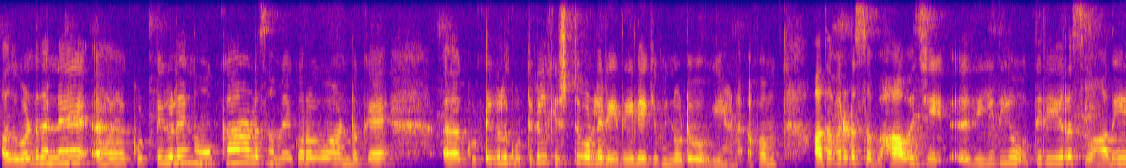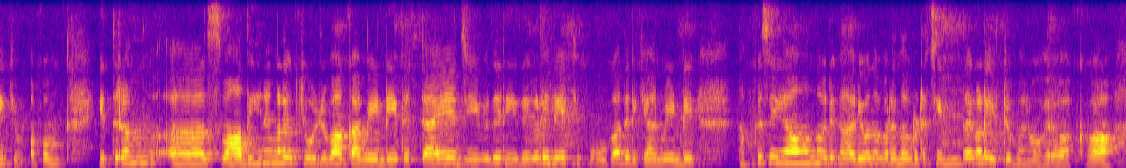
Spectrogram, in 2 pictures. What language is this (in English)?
Malayalam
